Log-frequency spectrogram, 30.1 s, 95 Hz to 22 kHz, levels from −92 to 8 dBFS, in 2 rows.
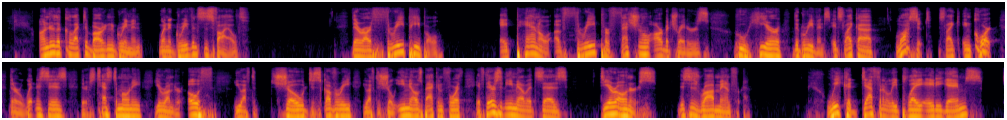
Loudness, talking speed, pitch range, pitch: -22 LUFS, 140 wpm, 100-125 Hz, 115 Hz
